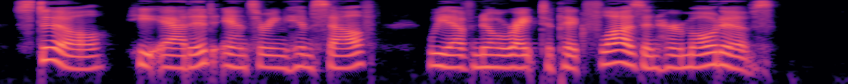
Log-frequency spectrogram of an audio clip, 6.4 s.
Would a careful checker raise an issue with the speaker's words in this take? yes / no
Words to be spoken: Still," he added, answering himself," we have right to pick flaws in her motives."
yes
